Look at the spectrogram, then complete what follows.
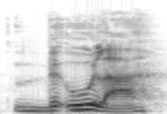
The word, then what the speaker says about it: Beulah: Beulah. Beulah. It's an interesting thing about Hebrew. The emphasis so often on the ultima, the last syllable, and it makes things sound extra cool.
